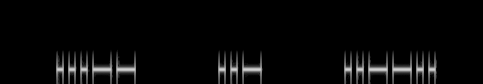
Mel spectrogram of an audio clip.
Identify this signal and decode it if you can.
Morse code, heard as a keyed tone, about 20 wpm, spaced as for 8 wpm, 700 Hz. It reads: 3U?
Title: 133 Lesson 22e - Question Mark - Three Characters 20wpm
